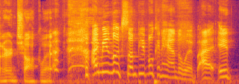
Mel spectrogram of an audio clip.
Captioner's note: laugh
